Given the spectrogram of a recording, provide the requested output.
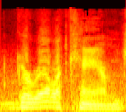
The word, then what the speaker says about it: GKrellM: Only thing I use it for is I use a plug-in called GorillaCam. GKRELLM Gorilla Cam. I may be spelling it wrong, but that's how it's pronounced.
